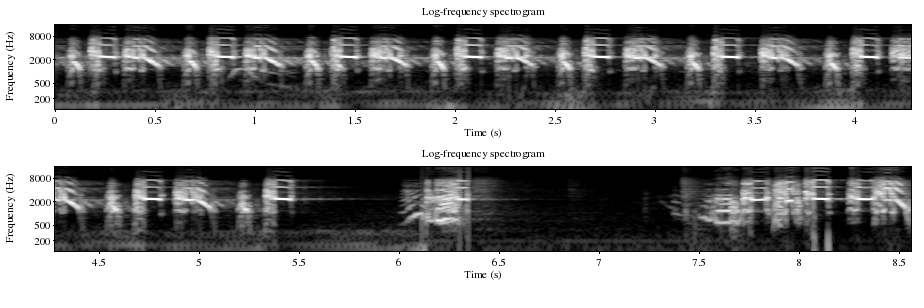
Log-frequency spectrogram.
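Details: A female francolin (teetar) gives harsh, rapid squawking notes, about fourteen in quick succession, then a pause and a renewed burst of grating calls.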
